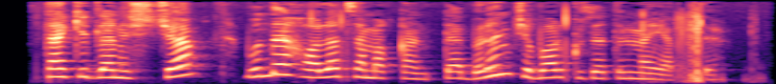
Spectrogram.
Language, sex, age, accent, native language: Uzbek, female, 12-17, Farg'ona, Uzbek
